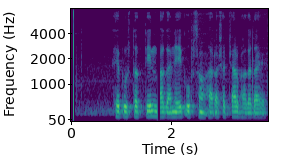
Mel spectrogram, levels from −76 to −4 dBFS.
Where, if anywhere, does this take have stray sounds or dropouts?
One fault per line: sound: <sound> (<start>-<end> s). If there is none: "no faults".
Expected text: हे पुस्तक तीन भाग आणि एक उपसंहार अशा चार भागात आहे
sound: dropout (1.7-1.8 s)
